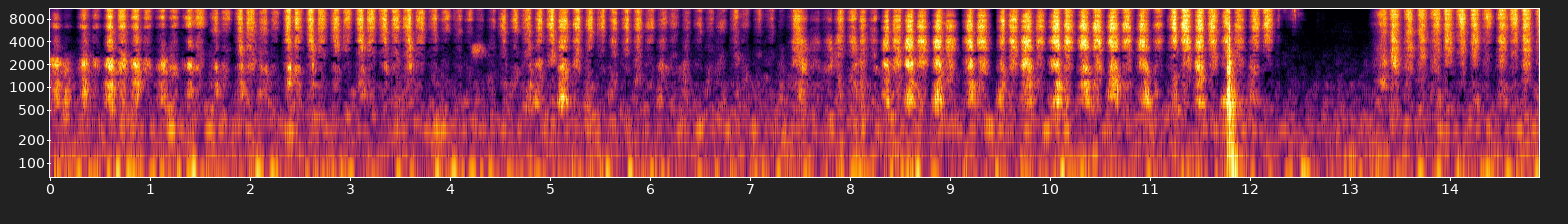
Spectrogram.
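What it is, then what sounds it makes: Colored pencil on paper. A yellow wooden colored pencil, held by a hand with long pink nails, is rubbed in short, quick strokes over the hair area of a flat printed paper coloring page lying on a table. The result is a steady, bright, dry scratching that repeats at a brisk pace. It pauses briefly for a moment near the end before resuming.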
